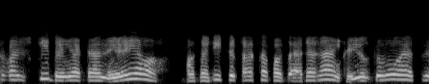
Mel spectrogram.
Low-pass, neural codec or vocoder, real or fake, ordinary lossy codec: 7.2 kHz; codec, 16 kHz, 1 kbps, FreqCodec, smaller model; fake; Opus, 24 kbps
